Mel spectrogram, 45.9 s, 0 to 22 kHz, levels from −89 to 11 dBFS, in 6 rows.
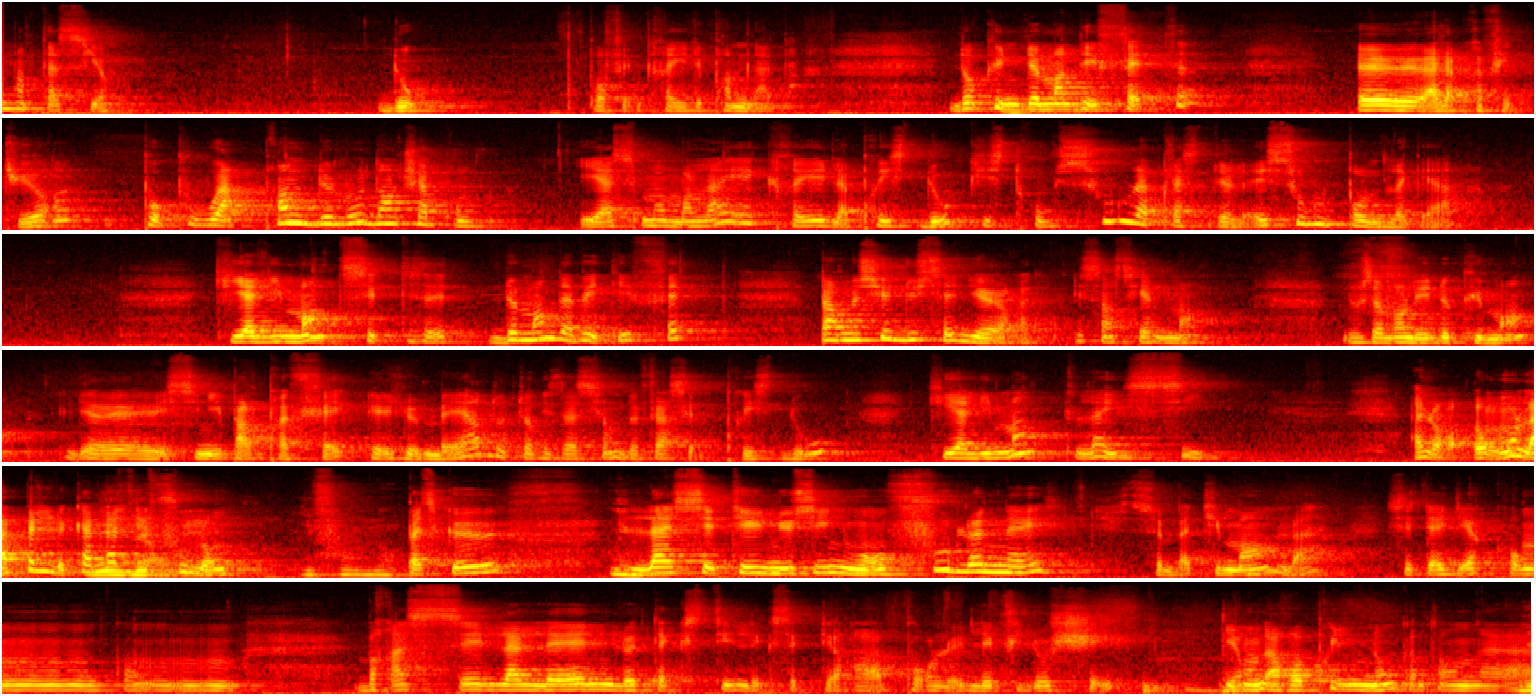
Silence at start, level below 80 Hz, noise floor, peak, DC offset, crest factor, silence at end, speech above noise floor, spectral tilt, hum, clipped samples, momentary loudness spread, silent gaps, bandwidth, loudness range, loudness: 0 s; -50 dBFS; -53 dBFS; -2 dBFS; under 0.1%; 22 dB; 0 s; 30 dB; -5.5 dB/octave; none; under 0.1%; 16 LU; none; 18.5 kHz; 7 LU; -23 LUFS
